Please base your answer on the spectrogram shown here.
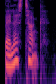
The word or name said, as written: ballasttank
